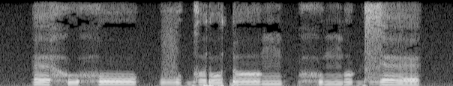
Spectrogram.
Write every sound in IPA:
ɛ h u h o | v o ɡ ɤ ɾ o ɗ ɤ ŋ | h u ŋ ɤ ɡ z ɛ

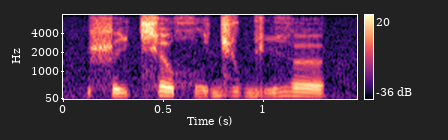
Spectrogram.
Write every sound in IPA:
ʂ i t͡ɕʰ ɛ χʷ ɛ̤ d͡ʑ u ɡ i ɦ œ

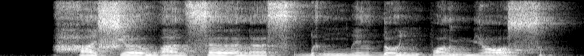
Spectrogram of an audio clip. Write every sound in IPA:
h a ɕ əː w a l s əː l əː s ɡ͡b ə ŋ͡m i l ɗ o ɲ p ɔ l mʲ ɔ s

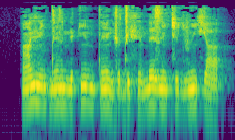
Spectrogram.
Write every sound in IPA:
ã vʲ ɛ̃ ʎ d ẽ z mʲ a k ĩ n ɪ t ẽ ɡʲ o d i fʲ ã n e z ĩ c ʊ ʎ v ĩ ç a

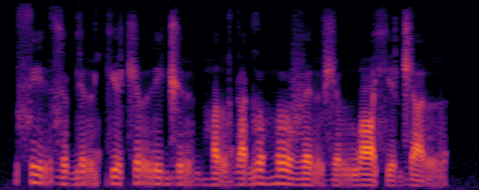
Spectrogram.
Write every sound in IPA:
s i r z ɵ ɡ ɛ r kʲ ʌ t͡ʃ ʌ r i d͡ʒ ɵ r bʱ ɑ r ɡ ɑ ɡ ɤ ɦ ɤ v ɛ r ʒ ʌ r w ɑ xʲ a d͡ʒ a r

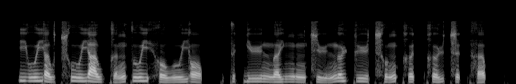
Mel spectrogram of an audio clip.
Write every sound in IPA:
j uː˥ j ɐ˨ w t͡sʰ uː˥ j aː˧ w k ɐ˨˥ ŋ t̪ uː˥ j h o˨ w uː˨˧ j ɔː˨ p̚ | t̪ ɪ˧ k̚ j yː˧ n̪ ɐ˨˧ j ŋ ʊ˨ ŋ t͡s yː˨˩ n̪ ɵ˥ ɥ k yː˧ t͡sʰ ʊ˨˥ ŋ kʰ ɵ˨˥ t̚ kʰ ɵ˨˥ ɥ t͡s ɵ˨ t̚ h ɐ˨˥ p̚

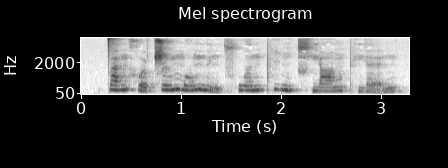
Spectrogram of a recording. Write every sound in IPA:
t̪ a˧˥ n x ɤ̰˨˩ ʈ͡ʂ ɻ̩˧˥ m ɤ˧˥ n̪ y̰˨˩ n t͡sʰ w ə˧˥ n pʰ i˥˩ ŋ t͡ɕʰ j ɑ˧˥ ŋ pʰ j ɛ̰˨˩˦ n

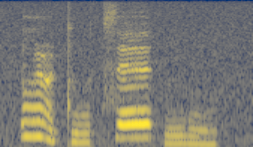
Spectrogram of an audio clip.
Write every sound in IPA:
l ə̃˦˨ t u˨ t͡s ɛ˦ | ŋ͡m u˨

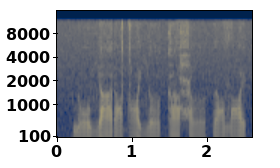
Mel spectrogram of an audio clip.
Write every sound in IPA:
ɳ o˨ ʎ a˨ ɾ ə˦ dˤ e˨ ʎ ɤ˦ ɡ a˨ ħ ɤ˨ | ə˨ ðˤ e˦

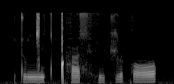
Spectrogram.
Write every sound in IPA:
t u ŋ͡ǀ i t ǃʰ a s h i t͡ʃ l ʊ k ɔ

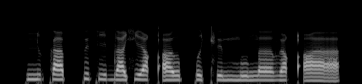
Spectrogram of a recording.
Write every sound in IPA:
ɲ ʊ k a pː y k i d a ç ɪː qʼ ʊː pː ʊ cʰ y mː u ŋ ɐː v ø qʼ a

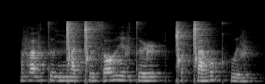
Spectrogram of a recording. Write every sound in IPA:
v a v t ɯ ŋ͡ǀ a ǀ ɯ s ɔ ɣ e v t ɯ ɭ | ǀ ɔ ǀ a v ɔ kʷʰ e v

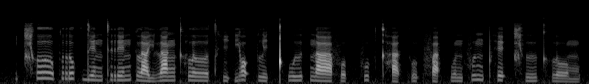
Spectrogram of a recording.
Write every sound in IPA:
t͡ɕʰ ɤː˥˩ p r o˥˩ k̚ d e˧ n t r e˦˥ n p l a˨˩ j l a˧ ŋ kʰ l ɤː˧ tʰ i˨˩ ʔ j ɔ˥˩ ʔ p l i˨˩ t̚ kʰ w ɯː˦˥ t̚ n aː˧ f o˨˩ k̚ f u˥˩ k̚ tʰ a˨˩ t̚ ʔ u˦˥ ʔ f a˨˩ ʔ p u˧ n f ɯ˥˩ ŋ pʰ e˥˩ ʔ t͡ɕʰ ɯː˦˥ kʰ l o˧ m

